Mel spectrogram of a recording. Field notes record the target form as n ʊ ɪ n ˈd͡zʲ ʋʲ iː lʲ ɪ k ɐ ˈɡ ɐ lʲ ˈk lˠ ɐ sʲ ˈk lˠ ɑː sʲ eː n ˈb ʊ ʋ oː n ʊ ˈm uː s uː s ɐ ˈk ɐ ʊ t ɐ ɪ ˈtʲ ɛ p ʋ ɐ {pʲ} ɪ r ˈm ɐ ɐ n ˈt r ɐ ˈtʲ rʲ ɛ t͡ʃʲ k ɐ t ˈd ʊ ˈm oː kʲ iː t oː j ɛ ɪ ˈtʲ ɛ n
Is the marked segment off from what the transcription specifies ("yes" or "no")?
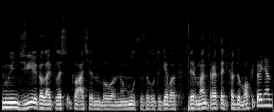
no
